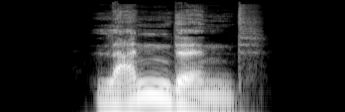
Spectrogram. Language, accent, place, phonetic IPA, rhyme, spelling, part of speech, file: German, Germany, Berlin, [ˈlandn̩t], -andn̩t, landend, verb, De-landend.ogg
- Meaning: present participle of landen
